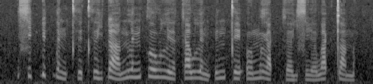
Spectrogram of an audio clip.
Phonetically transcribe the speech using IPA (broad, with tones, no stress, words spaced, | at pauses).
si˦˥k̚ɗɨ˦˥k̚lə˨˩ŋ t̪ʰɨ˨˩˦t̪ʰɨ˨˩˦jɗaː˨˩˦n lə˧˥ŋko˧w lɨ˨˩ə̯ka˧wlə˨˩˨ŋʔɨ˧ŋ t̪e˧˥ʔo˧˥m ɣa˨˩k̚xəː˨˩jsi˨˩˨ə̯ wa˦˥k̚t̪a˨˩m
